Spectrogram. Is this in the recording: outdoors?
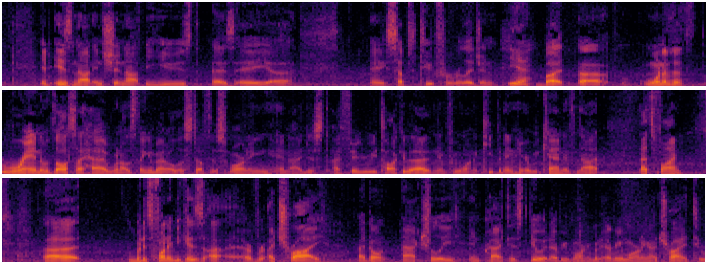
yes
